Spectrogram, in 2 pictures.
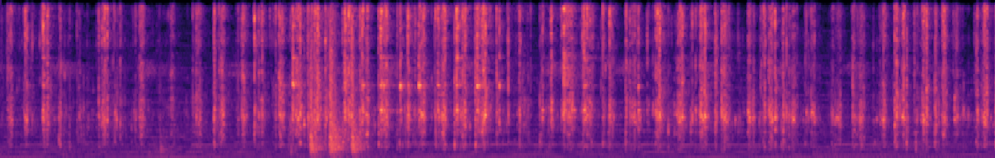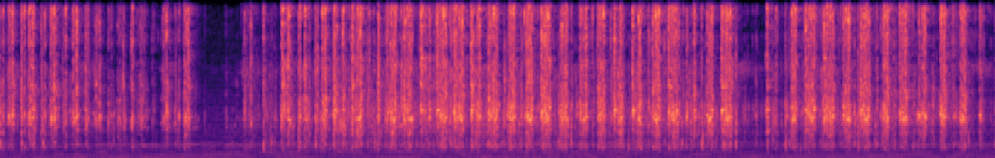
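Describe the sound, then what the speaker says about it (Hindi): Egg mixture for a bread omelet is whisked briskly in a bowl, producing a fast, continuous run of rattling clicks that ebbs briefly and resumes, loud and close with no talking. "इन सभी को अच्छे से मिक्स कर लेंगे"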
